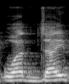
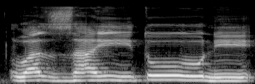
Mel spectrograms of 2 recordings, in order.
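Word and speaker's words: وَٱلزَّيْتُونِ: অনেকেই আমরা এই ঝাটাকে জিম উচ্চারণ করি, ওয়াজ যাই পড়ি। এরকমভাবে পড়লে পড়াটা সহিশুদ্ধ হবে না।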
